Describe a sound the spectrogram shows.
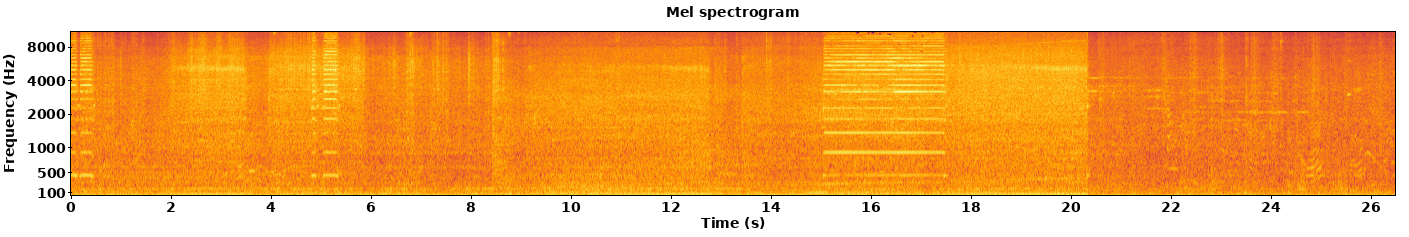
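A bus engine rumbles steadily as the bus drives along a road.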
